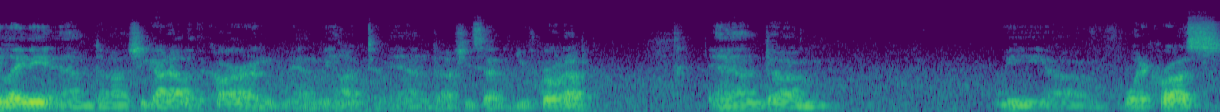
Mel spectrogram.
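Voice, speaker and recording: A man with a General American accent at medium pitch, very slow and monotone with flat intonation, long, frequent pauses, and noticeable background noise. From northern Colorado, USA. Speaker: mixed-race adoptee. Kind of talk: oral history interview answer.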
